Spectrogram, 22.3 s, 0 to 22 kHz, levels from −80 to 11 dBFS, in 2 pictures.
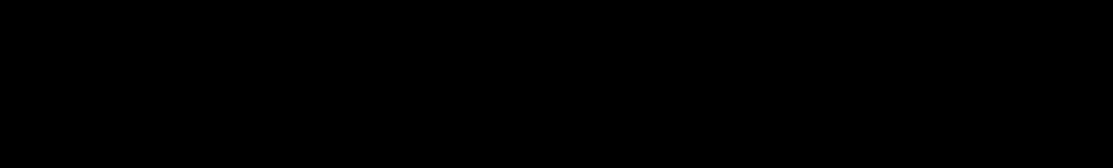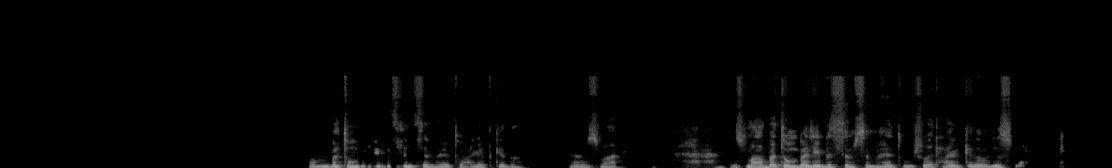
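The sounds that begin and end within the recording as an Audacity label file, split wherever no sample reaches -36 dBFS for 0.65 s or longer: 14.230000	17.280000	sound
18.060000	21.340000	sound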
